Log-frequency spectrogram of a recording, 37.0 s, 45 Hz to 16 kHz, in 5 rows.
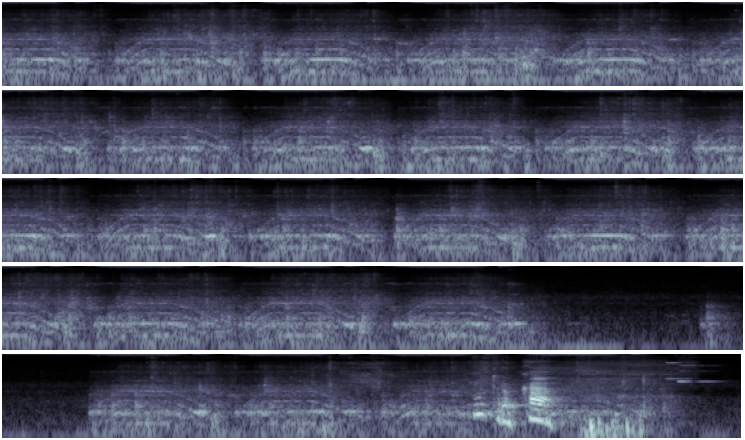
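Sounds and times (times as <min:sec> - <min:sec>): washing machine motor humming: 0:00.0 - 0:28.4, 0:29.1 - 0:37.0
water swishing: 0:30.9 - 0:36.4.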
